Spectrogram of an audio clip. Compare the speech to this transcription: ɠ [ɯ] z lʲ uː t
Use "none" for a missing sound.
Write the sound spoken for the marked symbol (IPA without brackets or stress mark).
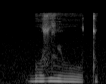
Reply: u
